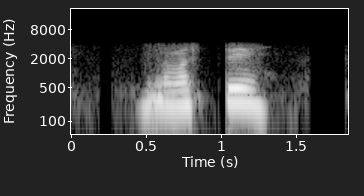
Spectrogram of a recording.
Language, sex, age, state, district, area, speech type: Hindi, female, 45-60, Uttar Pradesh, Pratapgarh, rural, conversation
